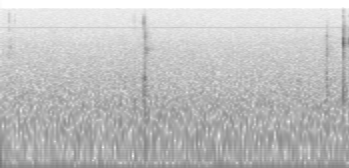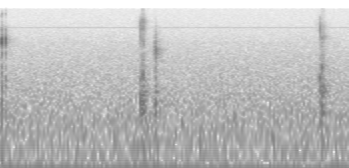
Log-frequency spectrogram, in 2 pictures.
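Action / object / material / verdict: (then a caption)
tap / plastic video game case / plastic / none. Long nails tap six times on the front of a Rayman Origins Wii game box, a hollow plastic case with a paper insert under a clear sleeve, held in the hand. Each tap is a light, bright click, and some come in quick pairs. Quiet hiss fills the gaps between them.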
